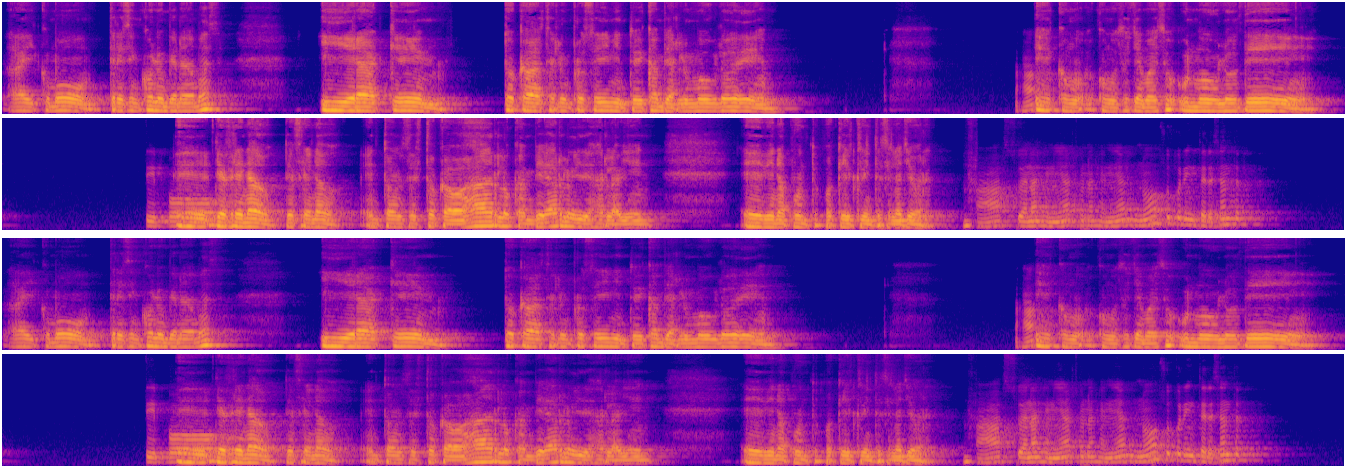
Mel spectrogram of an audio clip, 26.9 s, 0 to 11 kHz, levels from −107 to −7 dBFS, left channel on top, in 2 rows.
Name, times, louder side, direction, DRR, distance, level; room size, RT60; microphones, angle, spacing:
voice 1, 0.0-2.2 3.2-4.5 5.0-7.8 10.3-13.1 15.2-20.5 20.8-22.7 23.0-23.2, left 3 dB, 70° left, 1.1 m, -30 dB
voice 2, 14.9-15.8 23.2-25.8, right 1 dB, 15° right, 3.4 m, -39 dB
25.5 x 20.0 x 9.6 m
head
